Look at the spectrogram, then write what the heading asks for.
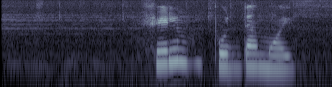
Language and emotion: Russian, neutral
